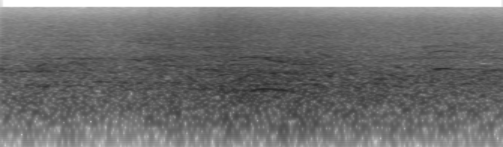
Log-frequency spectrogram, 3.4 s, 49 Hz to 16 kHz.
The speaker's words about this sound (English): They've got 15 minutes a wave in the wave pool, and then they open up the water slide for 15 minutes and kind of go back and forth. If the weather is good or bad, it doesn't matter. We're inside.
